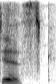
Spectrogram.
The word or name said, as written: disk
